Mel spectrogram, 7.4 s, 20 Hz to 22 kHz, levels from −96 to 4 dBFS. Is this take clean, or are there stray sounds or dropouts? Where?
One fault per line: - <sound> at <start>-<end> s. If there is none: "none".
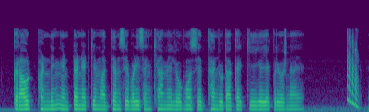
- chirp at 6.9-7.2 s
